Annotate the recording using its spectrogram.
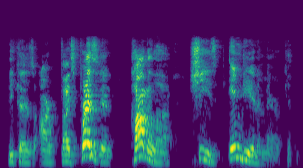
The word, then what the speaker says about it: Kamala: Yeah, no, this one's definitely going to cause a lot of confusion, but yes, her comics accurate pronunciation is Kamala.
